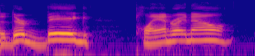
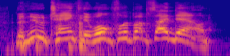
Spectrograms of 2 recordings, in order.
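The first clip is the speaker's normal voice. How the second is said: hyped, pitched-up nineties tv commercial announcer voice; 6 semitones higher than usual. Joking about turning into an ad, nineties commercial voice. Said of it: "I'm turning into a nineties commercial".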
